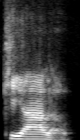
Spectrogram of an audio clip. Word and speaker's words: Kialo: Yeah, it's pronounced kialo. Um uh but it can be pronounced however you want and people find all different ways to to pronounce it, but we pronounce it.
